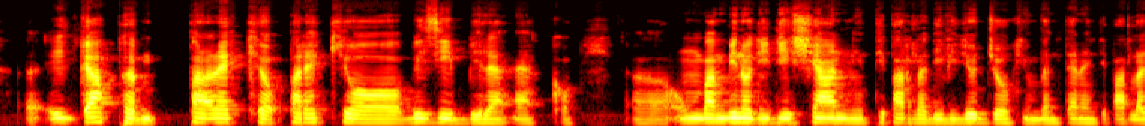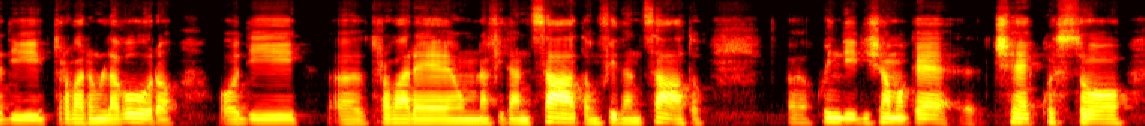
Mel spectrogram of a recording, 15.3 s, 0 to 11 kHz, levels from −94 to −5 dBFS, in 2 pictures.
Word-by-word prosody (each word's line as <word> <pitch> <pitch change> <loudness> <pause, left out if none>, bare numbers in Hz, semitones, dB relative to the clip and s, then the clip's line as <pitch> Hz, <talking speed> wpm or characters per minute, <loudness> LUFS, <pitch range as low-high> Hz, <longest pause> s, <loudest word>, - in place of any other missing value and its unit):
uhm, - - -13
il 115 0 -1
gap 125 +1 +3
è - - +6
m 105 -1 -2 0.2
parecchio 110 -2 +2
parecchio 110 -3 0
visibile, 105 -2 -2
ecco. 100 0 -11 0.3
Uhm, 95 0 -13
un 110 +1 0
bambino 110 +1 +6
di 110 -1 -1
10 110 +1 +1
anni 110 -2 +3
ti - - -11
parla 105 -1 -4
di 105 +1 -4
videogiochi, 105 0 -3
un 100 - -7
ventenne 100 0 -7
ti - - -17
parla 100 0 -3
di 100 0 -3
trovare 105 0 -2
un 105 - +1
lavoro, 100 -2 +1 0.2
o 100 - -5
di, 100 0 -4 0.2
uhm, 95 -1 -6
trovare 100 0 +1
una 100 0 -2
fidanzata, 110 +2 +4
un 95 - -6
fidanzato, 100 -1 0 0.5
uhm, 105 -1 -13
quindi 110 -1 0
diciamo 110 +2 +1
che, 105 -3 +1
uhm, - - -15
c'è 110 -1 +3
questo, 105 -3 +1
105 Hz, 165 wpm, -23 LUFS, 100-110 Hz, 0.5 s, è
